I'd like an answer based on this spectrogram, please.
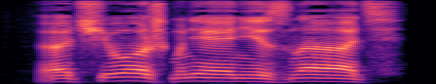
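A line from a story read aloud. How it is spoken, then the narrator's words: Rough grumble. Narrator (Russian): грубо проворчал Ермола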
